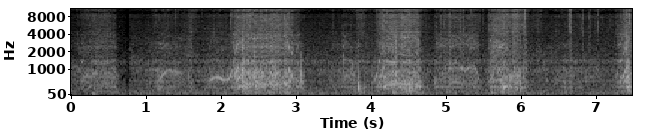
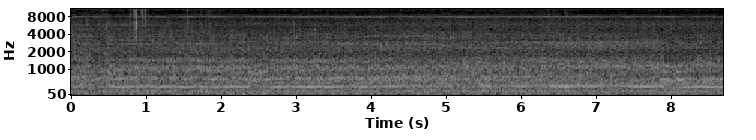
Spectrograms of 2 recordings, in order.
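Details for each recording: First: FMS 1/10 K5 Blazer FCX10 RC crawler, stuck in a bad spot on a steep climb: bursts of motor drive under heavy load with a thin wavering slipper clutch whine over the gears. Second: FMS FCX10 1/10 K5 Blazer RC crawler on the trail: soft, steady motor hum at even pitch over running water, no clicks or grinding; drivetrain is very quiet and healthy.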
